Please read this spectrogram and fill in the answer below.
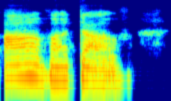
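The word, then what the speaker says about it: עבדיו: And this yud is silent, but it's silent. We don't pronounce it, but this denotes plurality. Okay, so this makes, this is servant, but it, the with the yud here makes it servants because of this yud. And we are though going to pronounce this vav. So this with the dalet says dav. So this is avadav.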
